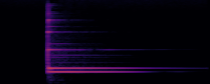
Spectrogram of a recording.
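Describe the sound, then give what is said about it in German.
A single tone from a family's home answering machine sounds on its own after a German greeting that asks callers to leave their name and phone number: a sudden bright chime that rings clearly and then slowly fades away over a second or two, with no voices. “Sprechen Sie bitte Ihren Namen und Ihre Telefonnummer nach dem Ton.”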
